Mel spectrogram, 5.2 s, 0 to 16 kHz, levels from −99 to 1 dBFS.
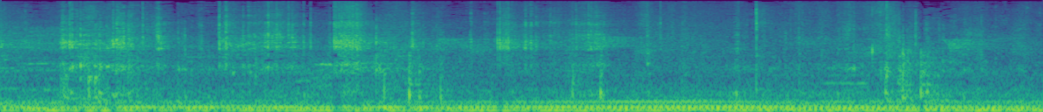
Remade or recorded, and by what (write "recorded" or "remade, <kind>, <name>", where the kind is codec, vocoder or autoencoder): recorded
